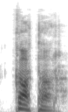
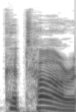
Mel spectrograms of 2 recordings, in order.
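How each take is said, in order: First: It is said closer to the native pronunciation. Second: It is said to sound like 'guitar'.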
